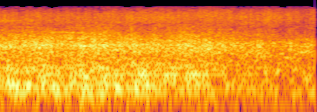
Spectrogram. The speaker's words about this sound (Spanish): Estimados amigos, oyentes y presentes. Buenas noches y gracias por esos aplausos. Muchas gracias.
